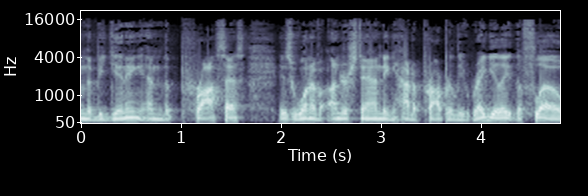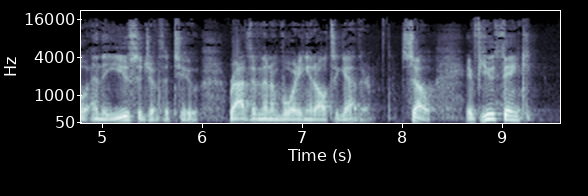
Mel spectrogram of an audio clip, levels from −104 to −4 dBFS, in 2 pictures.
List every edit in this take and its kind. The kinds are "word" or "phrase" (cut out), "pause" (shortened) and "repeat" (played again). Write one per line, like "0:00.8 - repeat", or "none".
none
